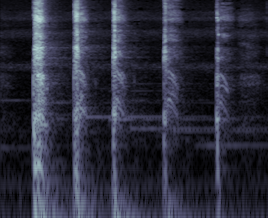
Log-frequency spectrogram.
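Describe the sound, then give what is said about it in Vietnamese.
A man coughs violently, five harsh, evenly spaced coughs, the first the loudest, each a sharp burst with a rasping tail and nothing else in between. “Chu Khiếu Thiên còn chưa dứt lời liền kịch liệt ho khan.”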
